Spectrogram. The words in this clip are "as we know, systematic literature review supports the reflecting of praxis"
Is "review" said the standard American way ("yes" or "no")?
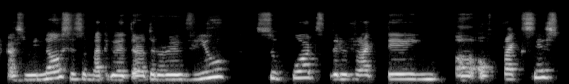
yes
